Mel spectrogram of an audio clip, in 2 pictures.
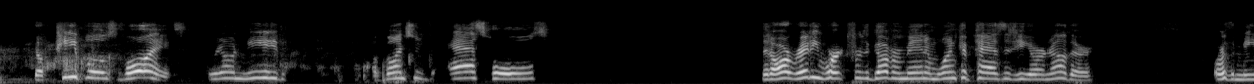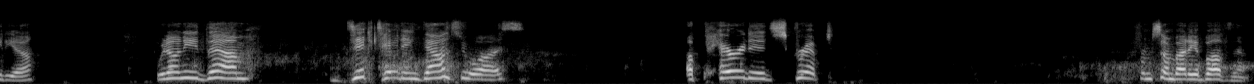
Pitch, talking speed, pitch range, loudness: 275 Hz, 95 wpm, 240-295 Hz, -19 LUFS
